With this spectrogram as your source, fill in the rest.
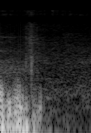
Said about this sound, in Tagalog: Parang dumaan yung tornado, yung hangin.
